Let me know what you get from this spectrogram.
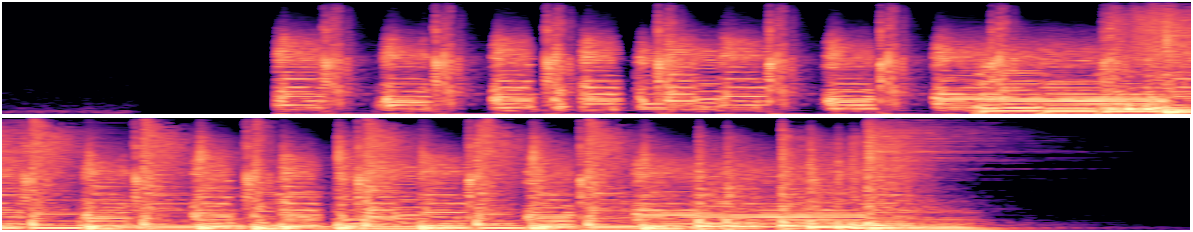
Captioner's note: claps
